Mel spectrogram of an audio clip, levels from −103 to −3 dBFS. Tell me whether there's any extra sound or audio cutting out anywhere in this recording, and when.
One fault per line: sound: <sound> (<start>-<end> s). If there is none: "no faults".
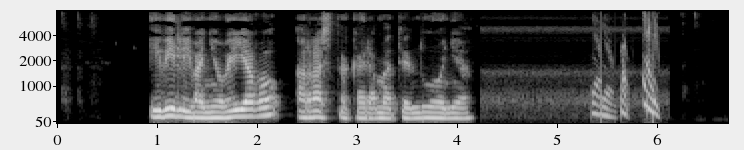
sound: chirp (5.3-6.0 s)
